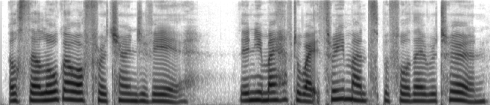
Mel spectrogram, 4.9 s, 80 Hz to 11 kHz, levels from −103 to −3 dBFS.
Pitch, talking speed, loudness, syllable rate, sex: 225 Hz, 255 wpm, -16 LUFS, 6.1 syllables/s, female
